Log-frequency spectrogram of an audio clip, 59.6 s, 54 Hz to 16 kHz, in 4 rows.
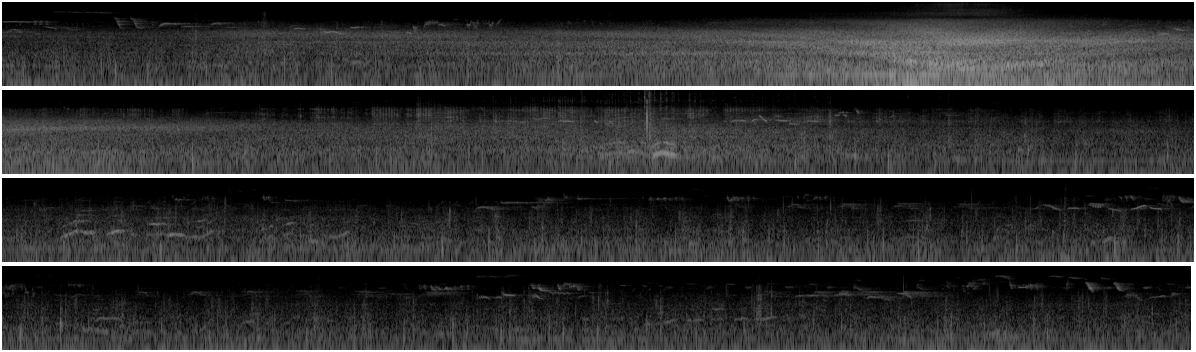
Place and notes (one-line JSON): {"title": "Kopperpahler Allee, Kronshagen, Deutschland - Binaural evening walk", "date": "2021-05-23 19:24:00", "description": "Evening walk, mostly quiet neighborhood, some traffic noise on the street, a train passing by, lots of birds, some other pedestrians and bicycles, unavoidable steps and breathing. Sony PCM-A10 recorder, Soundman OKM II Klassik mics with furry earmuffs as wind protection.", "latitude": "54.34", "longitude": "10.09", "altitude": "19", "timezone": "Europe/Berlin"}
